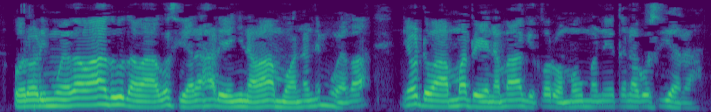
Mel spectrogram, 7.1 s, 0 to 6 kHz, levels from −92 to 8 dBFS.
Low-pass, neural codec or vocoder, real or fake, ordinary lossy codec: 5.4 kHz; none; real; MP3, 24 kbps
